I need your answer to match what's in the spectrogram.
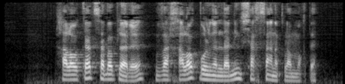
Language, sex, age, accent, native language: Uzbek, male, 25-34, Toshkent viloyati, Uzbek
